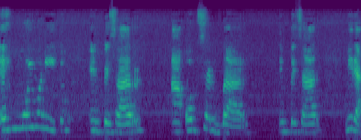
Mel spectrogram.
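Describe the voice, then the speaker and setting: The speech is very slow, broken by long, frequent pauses, with ordinary pitch variation. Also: woman. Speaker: psychologist. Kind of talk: interview. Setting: live stream.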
